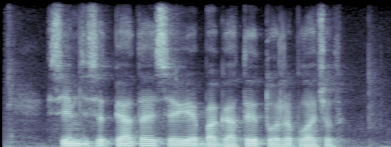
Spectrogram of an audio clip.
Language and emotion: Russian, neutral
